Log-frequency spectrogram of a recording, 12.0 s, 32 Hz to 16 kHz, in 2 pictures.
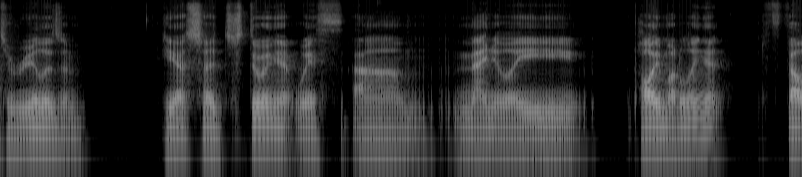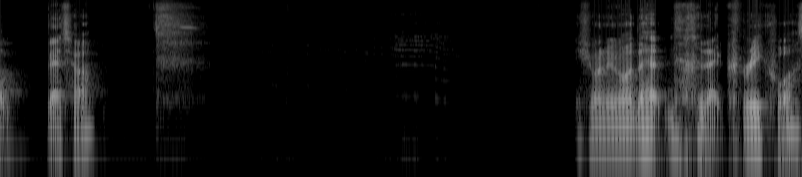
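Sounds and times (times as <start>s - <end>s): door creaking open: 7.8s - 9.8s.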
